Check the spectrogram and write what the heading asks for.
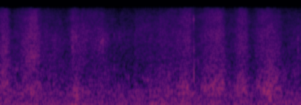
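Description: A T-shirt being scrunched and squeezed in gloved hands: a soft, continuous fabric rustle with faint crinkles.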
